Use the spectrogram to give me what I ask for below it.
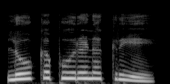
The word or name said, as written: ಲೋಕಪೂರಣಕ್ರಿಯೆ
